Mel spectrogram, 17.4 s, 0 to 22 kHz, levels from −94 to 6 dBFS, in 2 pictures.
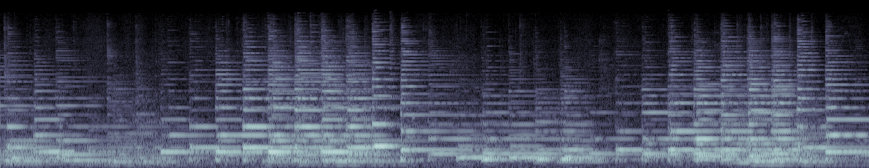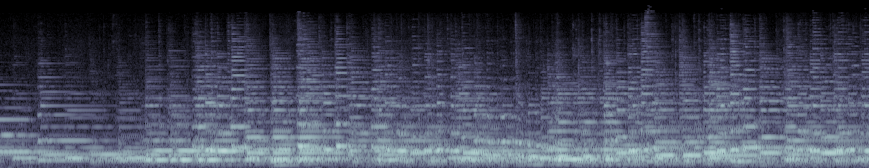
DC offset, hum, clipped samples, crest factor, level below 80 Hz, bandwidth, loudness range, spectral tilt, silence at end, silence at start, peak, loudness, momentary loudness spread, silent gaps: under 0.1%; none; under 0.1%; 16 dB; -58 dBFS; 14 kHz; 3 LU; -6 dB/octave; 0 s; 0 s; -6 dBFS; -23 LUFS; 9 LU; none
